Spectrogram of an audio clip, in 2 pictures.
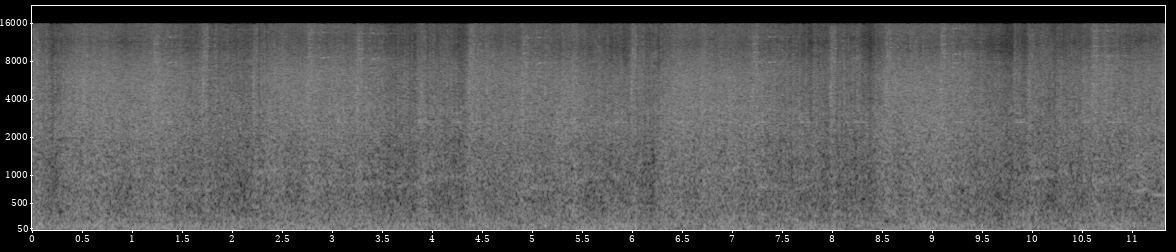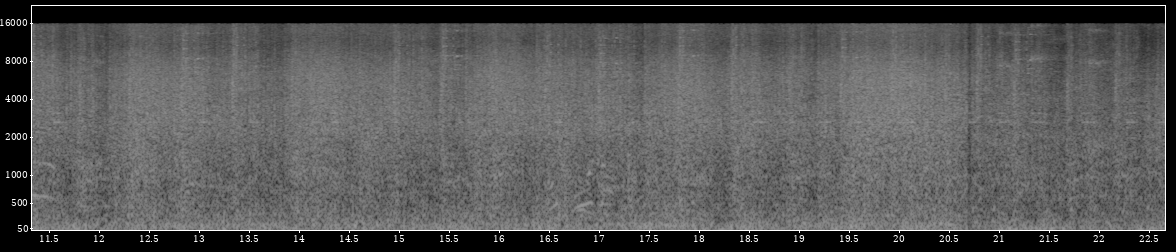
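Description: Weapons clash and thud in a busy battle.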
